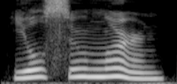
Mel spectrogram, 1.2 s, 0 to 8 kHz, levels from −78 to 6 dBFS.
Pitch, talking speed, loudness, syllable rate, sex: 250 Hz, 150 wpm, -14 LUFS, 2.9 syllables/s, female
